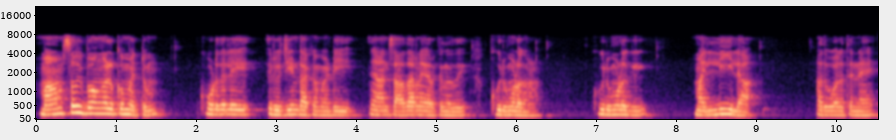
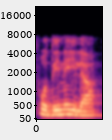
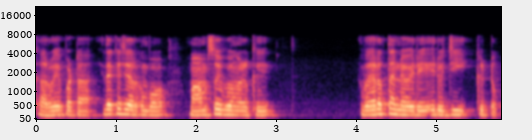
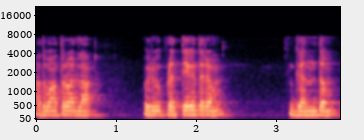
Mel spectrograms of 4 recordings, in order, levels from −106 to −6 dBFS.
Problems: none marked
